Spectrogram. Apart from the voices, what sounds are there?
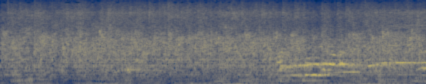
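congregation applauding, ovation to the Lord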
